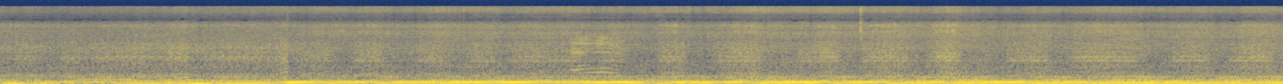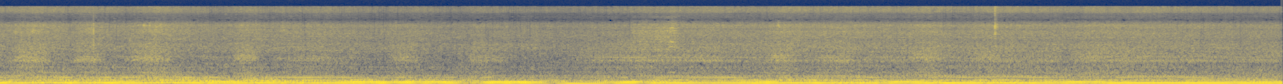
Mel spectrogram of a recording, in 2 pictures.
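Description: Low, steady rumble of a car driving slowly through a flooded street, heard from inside the cabin. From a few seconds in until about two-thirds of the way through, a regular beat repeats roughly every three-quarters of a second.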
